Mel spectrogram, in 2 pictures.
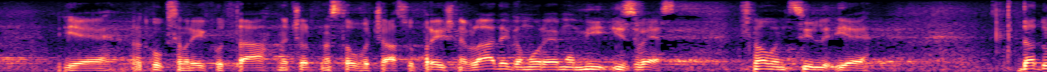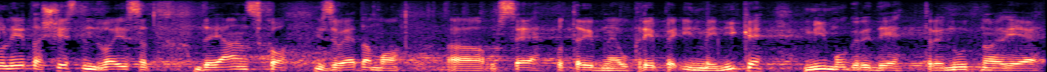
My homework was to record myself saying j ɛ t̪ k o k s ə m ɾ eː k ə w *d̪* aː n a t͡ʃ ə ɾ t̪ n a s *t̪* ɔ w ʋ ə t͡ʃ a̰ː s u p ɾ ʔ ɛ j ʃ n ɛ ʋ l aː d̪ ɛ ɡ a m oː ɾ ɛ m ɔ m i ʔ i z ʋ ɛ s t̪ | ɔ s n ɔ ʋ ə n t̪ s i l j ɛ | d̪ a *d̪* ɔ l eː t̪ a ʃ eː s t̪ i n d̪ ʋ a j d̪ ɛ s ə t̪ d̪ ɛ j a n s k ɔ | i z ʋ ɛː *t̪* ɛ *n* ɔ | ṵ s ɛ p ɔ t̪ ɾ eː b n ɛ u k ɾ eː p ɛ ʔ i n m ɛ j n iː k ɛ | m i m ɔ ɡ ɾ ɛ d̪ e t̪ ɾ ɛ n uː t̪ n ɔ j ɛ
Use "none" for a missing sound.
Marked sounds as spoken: t̪, t̪, d̪, d̪, m

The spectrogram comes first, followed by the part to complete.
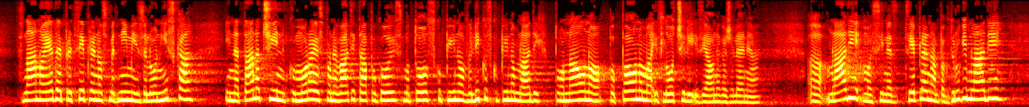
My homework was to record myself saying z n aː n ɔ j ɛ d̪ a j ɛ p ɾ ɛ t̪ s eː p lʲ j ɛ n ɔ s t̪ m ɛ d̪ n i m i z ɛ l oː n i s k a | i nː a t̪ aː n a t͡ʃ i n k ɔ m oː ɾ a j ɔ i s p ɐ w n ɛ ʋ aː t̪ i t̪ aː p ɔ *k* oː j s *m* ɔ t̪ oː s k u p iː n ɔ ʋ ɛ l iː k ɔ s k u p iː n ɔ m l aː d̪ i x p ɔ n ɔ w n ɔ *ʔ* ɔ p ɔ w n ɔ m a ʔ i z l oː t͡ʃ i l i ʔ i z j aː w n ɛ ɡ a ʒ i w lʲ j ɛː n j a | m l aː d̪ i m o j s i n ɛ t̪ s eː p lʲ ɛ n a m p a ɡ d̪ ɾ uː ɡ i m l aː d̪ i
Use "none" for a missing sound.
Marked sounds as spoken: ɡ, m, p

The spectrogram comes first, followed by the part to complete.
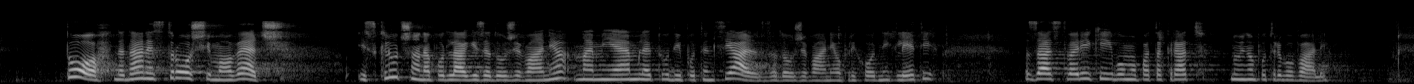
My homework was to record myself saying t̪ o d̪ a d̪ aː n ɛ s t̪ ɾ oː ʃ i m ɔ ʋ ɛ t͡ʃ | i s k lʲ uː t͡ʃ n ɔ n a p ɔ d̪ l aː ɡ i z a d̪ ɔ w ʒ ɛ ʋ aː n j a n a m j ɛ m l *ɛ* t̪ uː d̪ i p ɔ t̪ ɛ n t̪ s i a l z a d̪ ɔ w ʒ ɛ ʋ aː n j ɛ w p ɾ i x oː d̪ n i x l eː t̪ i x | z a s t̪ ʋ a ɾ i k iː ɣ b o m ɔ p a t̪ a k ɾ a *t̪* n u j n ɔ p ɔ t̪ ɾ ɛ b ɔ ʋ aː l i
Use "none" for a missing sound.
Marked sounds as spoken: ɛ, t̪

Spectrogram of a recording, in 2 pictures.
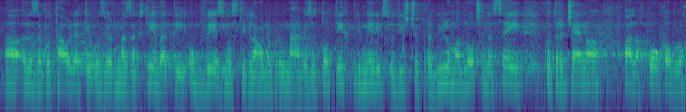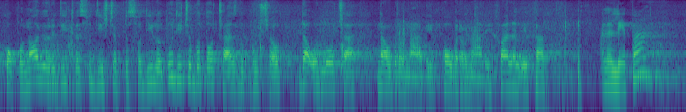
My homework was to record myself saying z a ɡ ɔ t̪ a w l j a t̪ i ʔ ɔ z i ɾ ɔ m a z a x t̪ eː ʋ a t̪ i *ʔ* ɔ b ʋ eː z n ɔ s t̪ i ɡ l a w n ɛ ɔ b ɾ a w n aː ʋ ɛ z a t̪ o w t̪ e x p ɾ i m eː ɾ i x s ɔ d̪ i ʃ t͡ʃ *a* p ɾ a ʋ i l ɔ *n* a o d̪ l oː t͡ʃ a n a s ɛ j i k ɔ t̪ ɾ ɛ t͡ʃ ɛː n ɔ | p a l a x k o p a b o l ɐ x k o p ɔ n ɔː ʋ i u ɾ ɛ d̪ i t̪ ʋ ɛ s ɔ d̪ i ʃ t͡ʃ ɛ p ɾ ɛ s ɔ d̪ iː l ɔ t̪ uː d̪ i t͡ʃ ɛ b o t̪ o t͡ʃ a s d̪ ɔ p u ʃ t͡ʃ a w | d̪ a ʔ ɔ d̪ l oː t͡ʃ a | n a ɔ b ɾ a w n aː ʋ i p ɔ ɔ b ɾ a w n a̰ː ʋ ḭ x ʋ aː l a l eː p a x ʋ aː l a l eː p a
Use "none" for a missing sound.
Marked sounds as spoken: ʔ, ɛ, m

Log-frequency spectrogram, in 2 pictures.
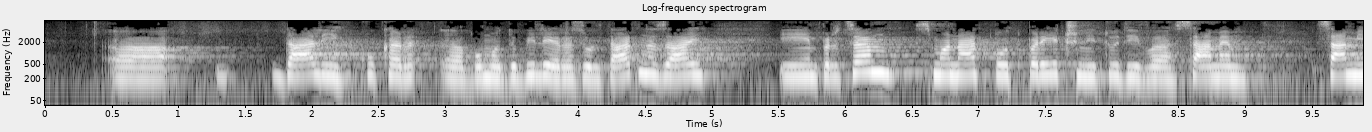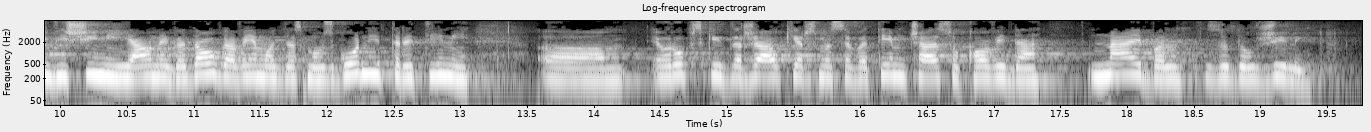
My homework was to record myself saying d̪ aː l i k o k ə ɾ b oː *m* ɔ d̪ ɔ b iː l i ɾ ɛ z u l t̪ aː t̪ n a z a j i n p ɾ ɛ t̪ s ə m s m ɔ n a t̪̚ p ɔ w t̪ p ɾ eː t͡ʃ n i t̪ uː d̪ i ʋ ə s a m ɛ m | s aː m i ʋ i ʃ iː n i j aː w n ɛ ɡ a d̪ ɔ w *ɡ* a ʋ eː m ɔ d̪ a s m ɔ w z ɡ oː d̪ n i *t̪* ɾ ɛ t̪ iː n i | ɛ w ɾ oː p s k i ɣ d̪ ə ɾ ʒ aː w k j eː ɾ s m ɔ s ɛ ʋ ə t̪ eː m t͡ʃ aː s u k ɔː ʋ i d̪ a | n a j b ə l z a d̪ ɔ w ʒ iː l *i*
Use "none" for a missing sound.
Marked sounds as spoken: m, ɡ, t̪, i

